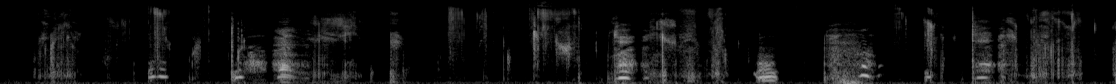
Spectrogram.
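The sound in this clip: Chewing on matsutake mushroom, heard alone as many irregular wet, crunchy bites and mouth sounds in short bursts.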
